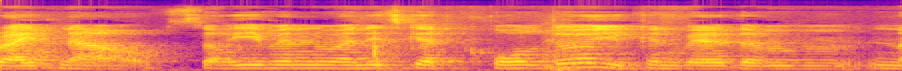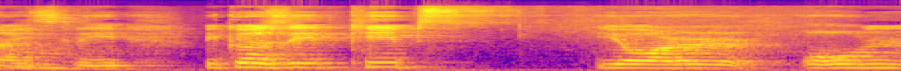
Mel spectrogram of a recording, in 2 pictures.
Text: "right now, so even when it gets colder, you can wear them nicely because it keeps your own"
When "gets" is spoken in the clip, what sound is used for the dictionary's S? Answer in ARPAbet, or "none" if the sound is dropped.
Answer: none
